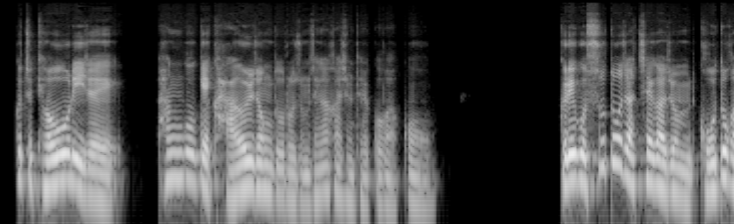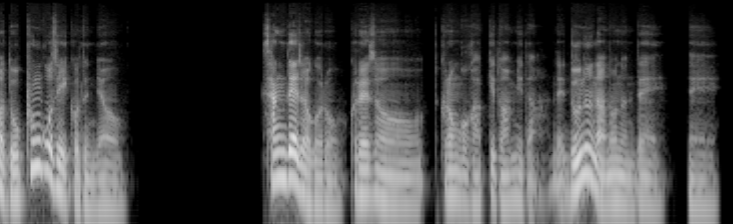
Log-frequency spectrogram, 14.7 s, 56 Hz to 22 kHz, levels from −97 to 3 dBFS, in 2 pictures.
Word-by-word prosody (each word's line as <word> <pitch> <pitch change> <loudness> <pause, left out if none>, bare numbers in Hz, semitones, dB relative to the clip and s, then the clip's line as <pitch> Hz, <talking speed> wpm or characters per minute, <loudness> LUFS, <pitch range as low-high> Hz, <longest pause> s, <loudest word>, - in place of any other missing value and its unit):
그쵸. 180 -4 -4
겨울이 160 +3 +6
이제 115 -5 0 0.4
한국의 180 -5 0
가을 130 +6 +2
정도로 125 -5 -2
좀 105 -1 -8
생각하시면 120 -2 -8
될 95 -1 -11
것 95 - -10
같고 95 -1 -11 1.2
그리고 180 +1 +7
수도 265 - +1
자체가 165 -4 +4
좀 125 -5 -2
고도가 145 - +2
높은 115 - 0
곳에 210 - +1
있거든요. 95 -4 -9 1.3
상대적으로. 100 - +1
그래서 105 -6 -6 0.2
그런 115 -1 -6
것 105 - -8
같기도 100 0 -10
합니다. 110 +3 -12
네 160 -1 -11
눈은 170 +6 +1
안 100 - -3
오는데 95 -2 -9 0.2
네. 90 -1 -14
120 Hz, 285 characters per minute, -19 LUFS, 100-165 Hz, 1.3 s, 그리고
